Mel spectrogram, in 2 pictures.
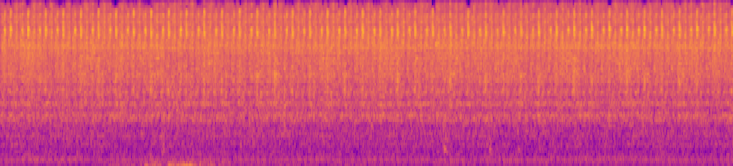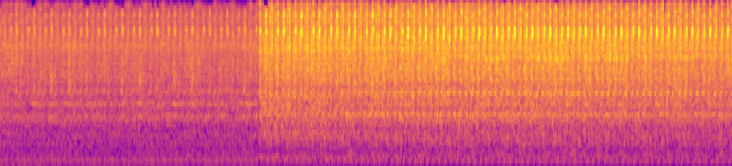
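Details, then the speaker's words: Kia engine at idle after an oil and filter change and degreasing, microphone preamp turned up: a faint, regular tapping knock, roughly three per second, holding steady; a definite engine knock. "there's the definite now now we've changed that oil it's there's a definite knocking there now"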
